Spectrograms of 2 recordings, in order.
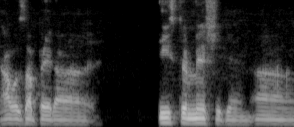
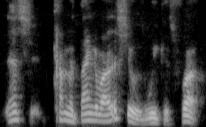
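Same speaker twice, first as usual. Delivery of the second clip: usual speaking voice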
